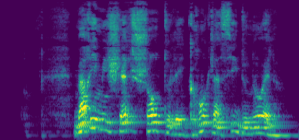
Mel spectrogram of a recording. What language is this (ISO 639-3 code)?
fra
